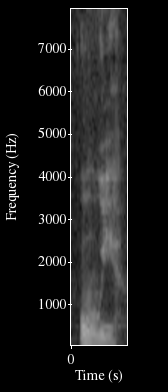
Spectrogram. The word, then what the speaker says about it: új: And our word for today is új.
